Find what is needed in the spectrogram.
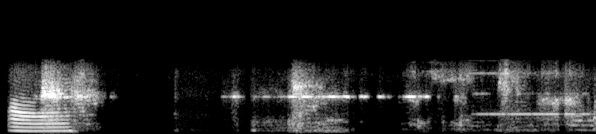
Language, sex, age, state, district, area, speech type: Dogri, female, 30-45, Jammu and Kashmir, Udhampur, rural, conversation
